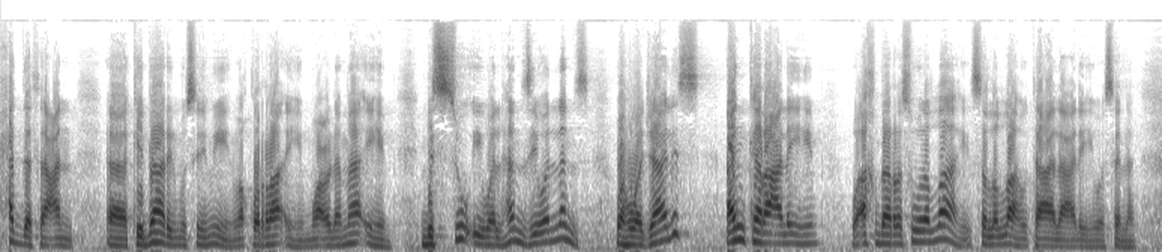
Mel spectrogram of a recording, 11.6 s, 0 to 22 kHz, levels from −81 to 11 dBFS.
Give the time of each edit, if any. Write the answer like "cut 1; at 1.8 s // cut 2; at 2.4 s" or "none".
none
